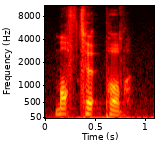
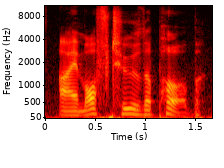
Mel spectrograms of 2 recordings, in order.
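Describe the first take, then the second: First: The sentence is squeezed into three quick syllables. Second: The sentence is said in full, standard form. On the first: "it's only allowed to be three syllables" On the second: "If you say to someone"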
